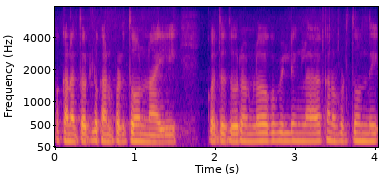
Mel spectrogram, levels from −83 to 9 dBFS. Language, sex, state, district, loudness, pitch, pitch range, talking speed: Telugu, female, Andhra Pradesh, Srikakulam, -18 LUFS, 170 Hz, 165-175 Hz, 135 wpm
